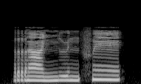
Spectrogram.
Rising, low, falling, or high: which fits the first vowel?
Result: low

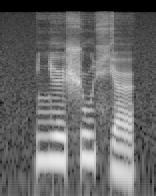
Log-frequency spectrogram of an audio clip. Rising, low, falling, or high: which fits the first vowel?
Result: high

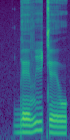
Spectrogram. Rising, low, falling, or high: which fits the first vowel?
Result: low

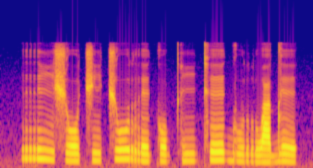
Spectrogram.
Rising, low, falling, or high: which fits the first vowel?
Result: falling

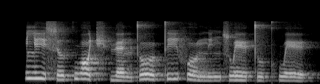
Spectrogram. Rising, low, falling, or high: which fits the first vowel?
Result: falling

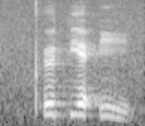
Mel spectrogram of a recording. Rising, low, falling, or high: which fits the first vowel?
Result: falling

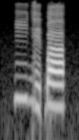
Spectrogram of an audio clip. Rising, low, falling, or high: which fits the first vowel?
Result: high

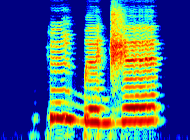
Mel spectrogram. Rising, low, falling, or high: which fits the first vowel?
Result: high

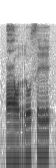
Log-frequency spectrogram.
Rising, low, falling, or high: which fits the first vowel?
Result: low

